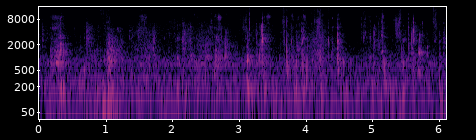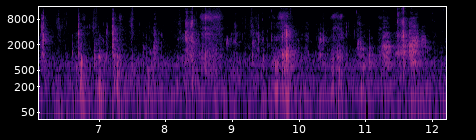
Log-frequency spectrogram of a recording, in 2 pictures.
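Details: Boston Terrier named Yoda licking its owner nonstop indoors; wet, smacking clicks and slurps come in quick irregular bursts throughout, some sharper and louder near the end, over a low room hush.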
